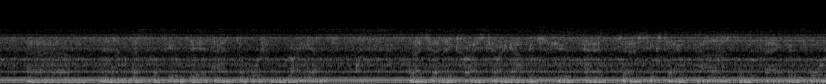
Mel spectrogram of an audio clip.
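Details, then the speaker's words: Healing 400J clock radio after capacitor replacement, still needing alignment: strong, constant low hum under radio sound; heavy mains hum, cause not found, owner wonders if the clock is involved. "That sounds really rubbish. There's so much hum on it."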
